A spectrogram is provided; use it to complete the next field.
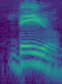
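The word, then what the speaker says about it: beyul: the the periphery and uh background is that pronounced bail bail yes literally so bay means hidden or secret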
